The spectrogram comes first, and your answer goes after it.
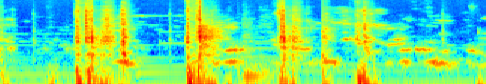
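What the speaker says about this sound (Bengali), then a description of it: "সবগুলো একসাথ করে এভাবে আমরা কিউব সাইজ করে কেটে নিব" Knife chopping vegetables into small cubes on a board, a few sharp close thuds and cuts in quick clusters with pauses between, a voice talking faintly underneath.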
